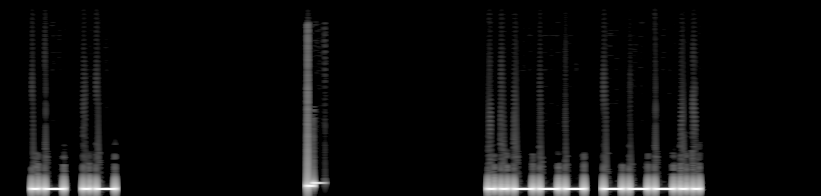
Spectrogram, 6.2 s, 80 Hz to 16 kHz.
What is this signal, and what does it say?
Morse code, heard as a keyed tone, about 25 wpm, 700 Hz. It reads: AA 28
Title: Common Cut Numbers - 2-Digit 25wpm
